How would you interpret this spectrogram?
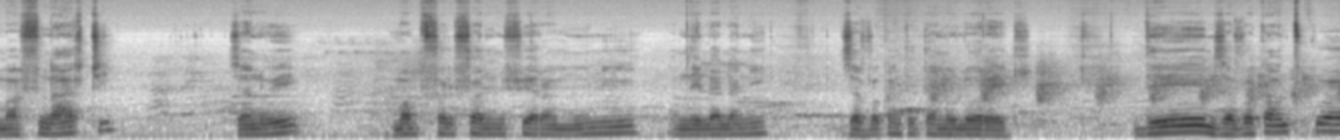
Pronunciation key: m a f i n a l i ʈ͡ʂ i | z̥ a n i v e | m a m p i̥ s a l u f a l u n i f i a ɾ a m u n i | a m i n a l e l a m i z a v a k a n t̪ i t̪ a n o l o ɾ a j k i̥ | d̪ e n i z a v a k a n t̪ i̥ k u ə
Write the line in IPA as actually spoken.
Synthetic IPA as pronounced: m a f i n a ɾ i ʈ͡ʂ i | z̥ a n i w e | m a m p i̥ f a l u f a l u n i f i a ɾ a m u n i | a m i n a l a l a n i z a v a k a n t̪ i t̪ a n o l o ɾ a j k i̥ | d̪ e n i z a v a k a n t̪ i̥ k u ə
